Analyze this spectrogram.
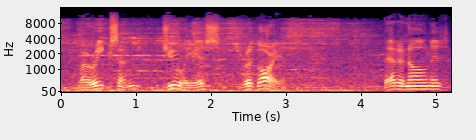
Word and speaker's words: Mariekson: It's Marie with K-S-O-N at the end of it. Mariekson Julius Gregorius, better known as Didi.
